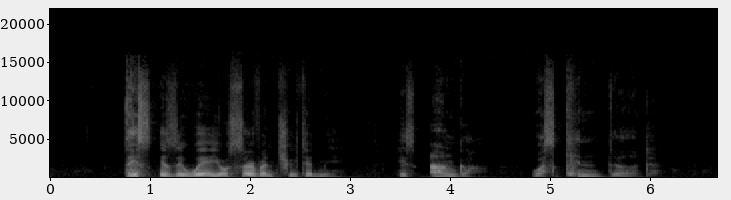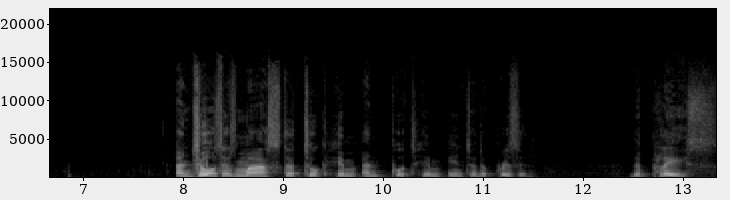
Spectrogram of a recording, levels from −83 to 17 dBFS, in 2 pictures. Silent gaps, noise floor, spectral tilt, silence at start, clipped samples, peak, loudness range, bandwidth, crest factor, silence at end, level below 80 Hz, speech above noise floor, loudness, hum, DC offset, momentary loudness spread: none; -72 dBFS; -4.5 dB/octave; 0.75 s; under 0.1%; -8 dBFS; 17 LU; 16.5 kHz; 24 dB; 0.05 s; -80 dBFS; 43 dB; -30 LUFS; none; under 0.1%; 23 LU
